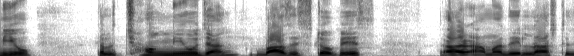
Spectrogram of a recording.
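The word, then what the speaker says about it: 정류장: হবে ছ, আর আমাদের ইয়ং বাচ্চিমের পরে যদি রিউল থাকে তাহলে এই রিউলটা হয়ে যাবে নিয়ন, অর্থাৎ ছং রিউ না হয়ে গেছে ছং নিউ। তাহলে ছং নিউ যাং বাস স্টপেজ।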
